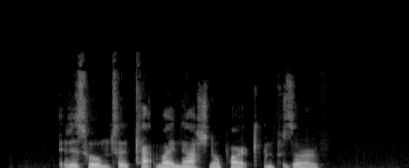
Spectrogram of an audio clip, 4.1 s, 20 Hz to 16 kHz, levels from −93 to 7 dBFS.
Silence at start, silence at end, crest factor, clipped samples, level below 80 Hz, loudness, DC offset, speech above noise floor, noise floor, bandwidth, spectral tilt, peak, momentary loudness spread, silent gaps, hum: 0.6 s; 0.9 s; 22 dB; under 0.1%; -58 dBFS; -28 LUFS; under 0.1%; 52 dB; -79 dBFS; 9.6 kHz; -7 dB/octave; -6 dBFS; 10 LU; none; none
